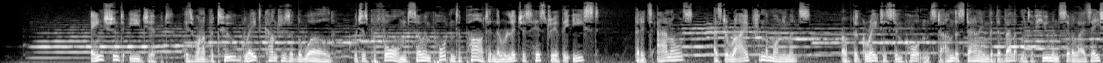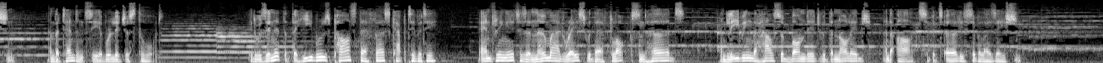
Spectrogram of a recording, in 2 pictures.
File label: Narration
